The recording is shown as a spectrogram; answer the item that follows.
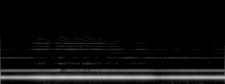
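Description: Native American flute holding one long, steady low note.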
